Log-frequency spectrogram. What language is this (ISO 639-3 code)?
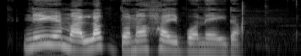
mcn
